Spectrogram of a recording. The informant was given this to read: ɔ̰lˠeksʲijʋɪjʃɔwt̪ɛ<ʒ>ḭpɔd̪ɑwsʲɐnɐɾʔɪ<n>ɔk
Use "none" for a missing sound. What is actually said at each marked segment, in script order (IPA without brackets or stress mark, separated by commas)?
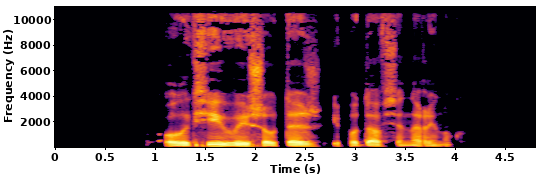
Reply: ʒ, n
